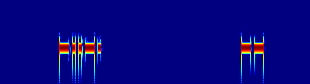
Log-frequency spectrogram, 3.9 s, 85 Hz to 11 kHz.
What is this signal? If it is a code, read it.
Morse code, heard as a keyed tone, about 30 wpm, spaced as for 5 wpm, 700 Hz. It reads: /M
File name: Lesson 37d - Letter x - Two Characters 30wpm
